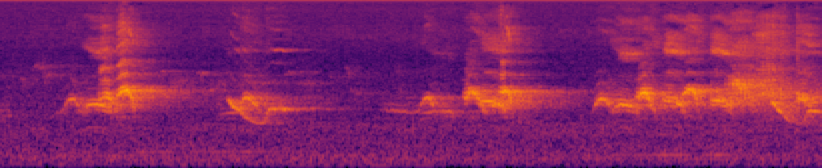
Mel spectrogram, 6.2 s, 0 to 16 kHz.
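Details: White-crested laughingthrush, recorded 27 January 2014, giving repeated harsh squawking bursts. Four chattering phrases arrive about every second and a half, some ending in a downward-sweeping note, over faint low background noise.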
